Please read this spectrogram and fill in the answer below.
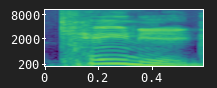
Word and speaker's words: Koenig: yeah uh and Walter is a king that's Keening I guess they pronounce k-o-e-n-i-c but it's Koenig is pronounced 87 years old Star Trek guy uh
